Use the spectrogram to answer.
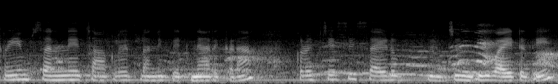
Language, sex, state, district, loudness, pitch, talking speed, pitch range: Telugu, female, Andhra Pradesh, Sri Satya Sai, -16 LUFS, 200 Hz, 140 wpm, 185-210 Hz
